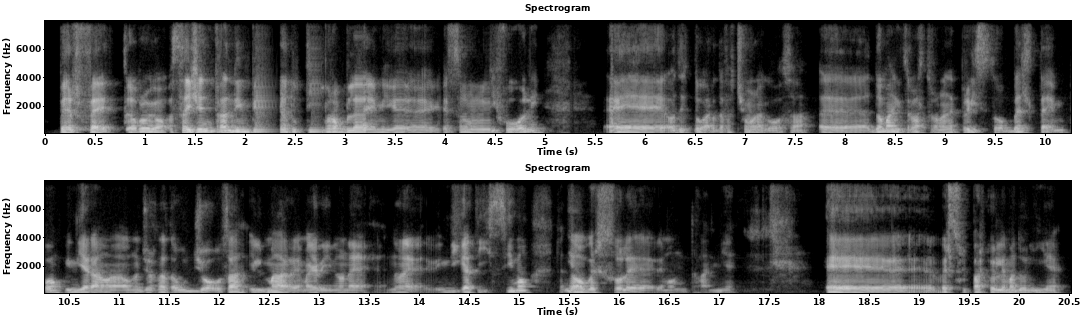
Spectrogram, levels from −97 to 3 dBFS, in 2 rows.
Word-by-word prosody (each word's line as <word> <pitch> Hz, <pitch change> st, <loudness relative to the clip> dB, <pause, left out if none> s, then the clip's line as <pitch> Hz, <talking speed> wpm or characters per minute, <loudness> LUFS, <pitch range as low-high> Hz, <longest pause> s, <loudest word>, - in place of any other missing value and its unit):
Perfetto, 90 Hz, -, +3 dB
proprio 100 Hz, -3 st, +4 dB
stai 115 Hz, +4 st, +7 dB
centrando 125 Hz, +2 st, +6 dB
in 110 Hz, -1 st, +6 dB
pieno 120 Hz, 0 st, -1 dB
tutti 110 Hz, +1 st, -3 dB
i -, -, -6 dB
problemi 95 Hz, -4 st, +3 dB
che 85 Hz, -2 st, -3 dB
che 85 Hz, -, -8 dB
sono 90 Hz, +2 st, -4 dB
venuti 90 Hz, 0 st, -2 dB
fuori, 100 Hz, +10 st, -1 dB, 0.6 s
ehm, 95 Hz, -4 st, +2 dB
ho -, -, -1 dB
detto: -, -, -5 dB
"Guarda, -, -, -3 dB
facciamo 105 Hz, -2 st, -5 dB
una 80 Hz, -, -3 dB
cosa, 70 Hz, 0 st, -8 dB
uhm, 80 Hz, -3 st, -2 dB
domani 105 Hz, +9 st, +2 dB
tra 95 Hz, -, -6 dB
l'altro 100 Hz, -4 st, -5 dB
non 85 Hz, +1 st, -3 dB
è 90 Hz, -, -5 dB
previsto 90 Hz, -3 st, -4 dB
bel 100 Hz, +5 st, -3 dB
tempo", 75 Hz, -, -2 dB
quindi 85 Hz, -3 st, -3 dB
era 80 Hz, -3 st, +2 dB
una 80 Hz, +1 st, -5 dB
giornata 85 Hz, +2 st, -4 dB
uggiosa, 80 Hz, +6 st, 0 dB
il 85 Hz, -1 st, -5 dB
mare 90 Hz, -4 st, +2 dB
magari 75 Hz, -2 st, -3 dB
non 80 Hz, 0 st, -7 dB
è 75 Hz, -, -3 dB, 0.2 s
non -, -, -8 dB
è -, -, -2 dB, 0.2 s
indicatissimo, 95 Hz, -, -2 dB, 0.3 s
"Andiamo 95 Hz, -2 st, +2 dB
verso 90 Hz, 0 st, -2 dB
le 80 Hz, -2 st, -2 dB
le -, -, -12 dB
montagne, 75 Hz, 0 st, -14 dB, 0.9 s
ehm, 85 Hz, -4 st, +2 dB
verso -, -, -3 dB
il -, -, -14 dB
Parco -, -, -1 dB
delle 80 Hz, -, +1 dB
Madonie." 75 Hz, -3 st, -5 dB
85 Hz, 160 wpm, -25 LUFS, 80-100 Hz, 0.9 s, stai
